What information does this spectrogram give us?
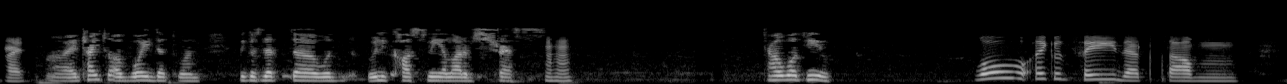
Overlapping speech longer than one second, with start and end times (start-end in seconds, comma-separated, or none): none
